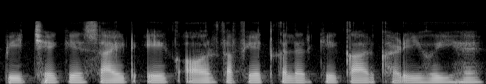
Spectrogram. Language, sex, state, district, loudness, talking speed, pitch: Hindi, male, Uttar Pradesh, Lucknow, -21 LUFS, 150 wpm, 100 Hz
